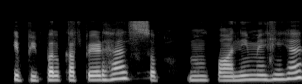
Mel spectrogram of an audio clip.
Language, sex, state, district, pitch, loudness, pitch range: Magahi, female, Bihar, Gaya, 200 Hz, -22 LUFS, 195-220 Hz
